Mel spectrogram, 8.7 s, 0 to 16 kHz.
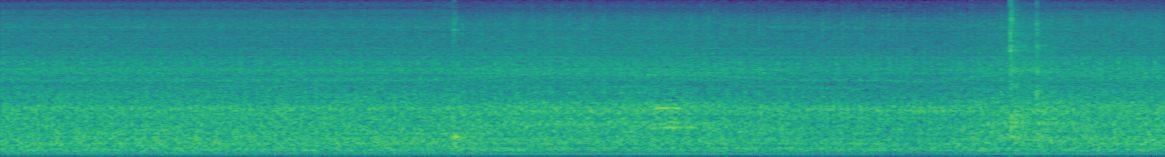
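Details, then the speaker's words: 2007 Subaru Forester with A/C quitting after about 20 minutes' driving, idling in shop: steady idle and fan hum with sharp, solid clicks as the A/C compressor clutch engages normally. "So you can hear she's got a good clap to it when it goes."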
